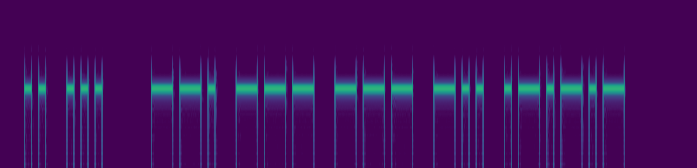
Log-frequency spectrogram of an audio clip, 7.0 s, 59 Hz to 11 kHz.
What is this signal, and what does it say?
Morse code, heard as a keyed tone, about 17 wpm, 700 Hz. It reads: IS GOOD.
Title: Sentences from Top 800 Words 17wpm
